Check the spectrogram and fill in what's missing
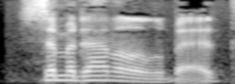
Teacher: at the end of all of his sentences, he always adds like an extra syllable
